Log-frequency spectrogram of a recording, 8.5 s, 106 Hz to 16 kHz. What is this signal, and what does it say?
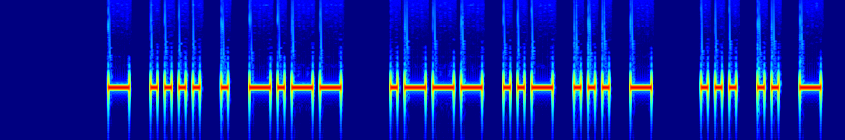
Morse code, heard as a keyed tone, about 17 wpm, 700 Hz. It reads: THEY JUST SIT
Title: Sentences from Top 1000 Words - Review Part 3 - 17wpm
